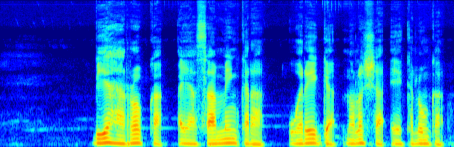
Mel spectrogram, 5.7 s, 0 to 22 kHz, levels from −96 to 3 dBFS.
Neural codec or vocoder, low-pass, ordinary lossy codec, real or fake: none; none; none; real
